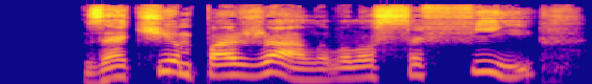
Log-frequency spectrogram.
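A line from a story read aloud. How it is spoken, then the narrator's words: Angry hiss. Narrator (Russian): зло прошипела блондинка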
